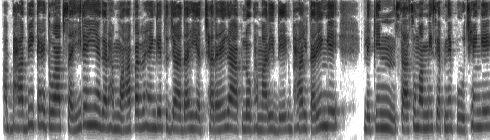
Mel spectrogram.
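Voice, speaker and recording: Cheerful cartoon daughter. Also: female voice, extremely high pitch, steady tone, fairly quick, a bit bright. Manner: cheerful, coy. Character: happy young married daughter, expecting a baby. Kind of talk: cartoon comedy voice acting.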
